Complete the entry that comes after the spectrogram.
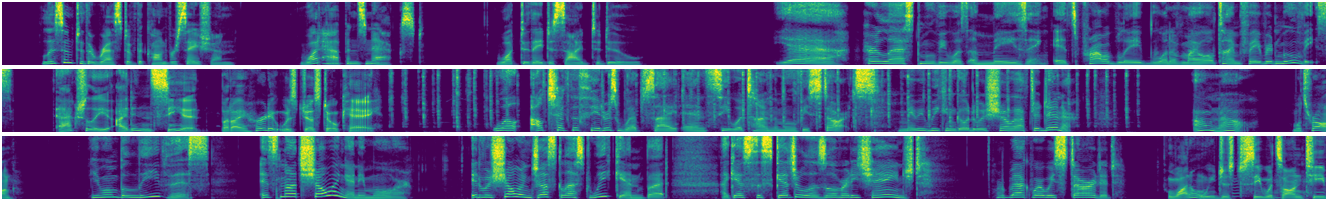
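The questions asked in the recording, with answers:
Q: What happens next? What do they decide to do?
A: The movie isn't showing anymore, so they decide to see what's on TV tonight.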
